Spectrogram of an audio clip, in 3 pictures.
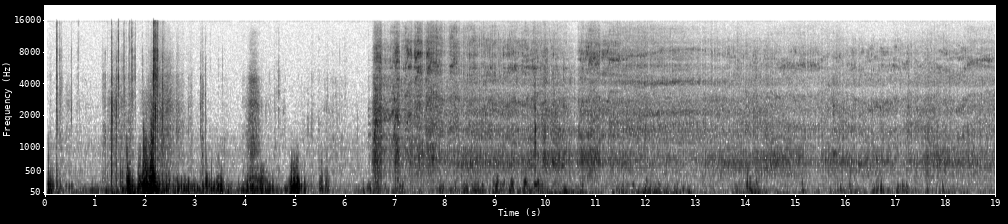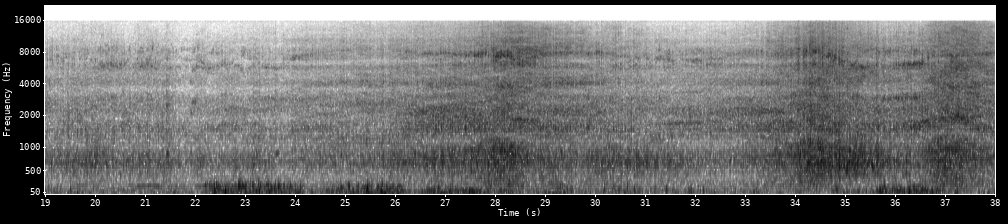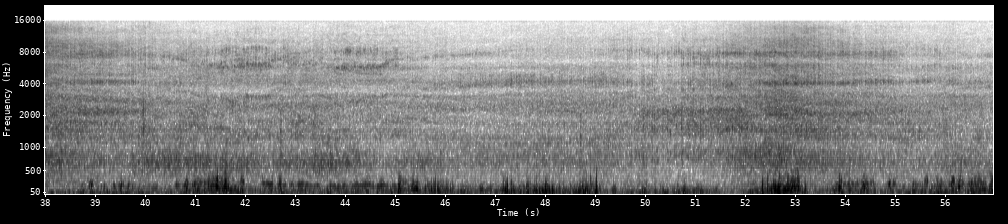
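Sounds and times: wind rumbling on microphone: 0.0s - 56.9s
rc car motor whining: 6.4s - 56.9s.

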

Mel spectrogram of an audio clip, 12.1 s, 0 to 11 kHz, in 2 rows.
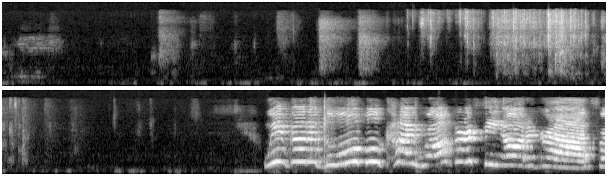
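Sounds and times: foil wrapper tearing and crinkling: 4.0s - 6.4s.

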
